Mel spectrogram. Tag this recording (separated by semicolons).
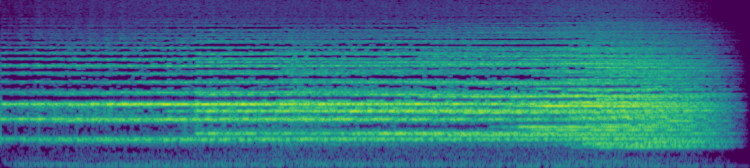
sequence; transformation; oboe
